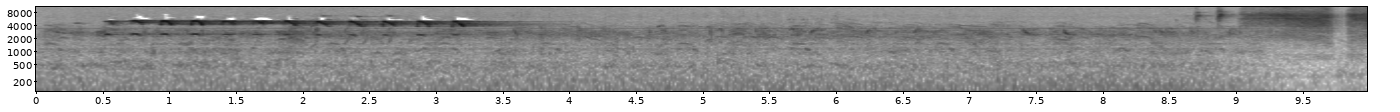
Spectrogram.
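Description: Starlings call among tree branches in the Volga Delta, a rapid run of loud, repeated shrill notes for a few seconds, then quieter chattering and rustling in the background.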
